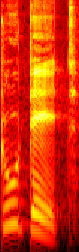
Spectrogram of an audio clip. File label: "toueteteoiseau", patois jura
